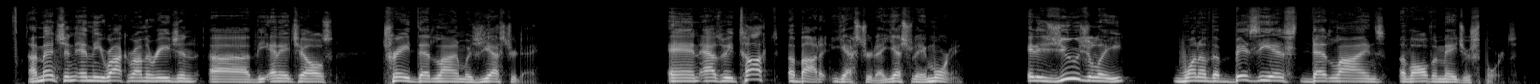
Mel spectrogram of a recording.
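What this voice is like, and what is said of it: Rough, hoarse voice. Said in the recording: “my voice is a little rough today. Can you tell? ... The allergies flaring up.”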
